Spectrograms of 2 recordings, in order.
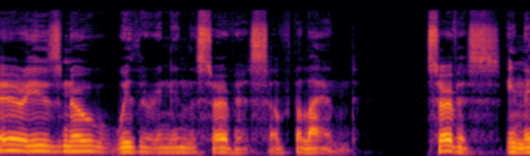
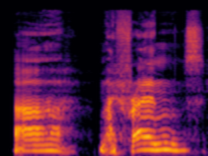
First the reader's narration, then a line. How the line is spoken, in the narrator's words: he cried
